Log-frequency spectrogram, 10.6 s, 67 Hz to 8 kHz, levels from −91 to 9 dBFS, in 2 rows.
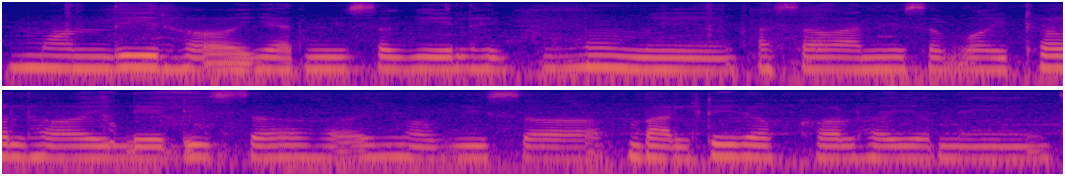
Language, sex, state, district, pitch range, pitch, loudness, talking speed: Maithili, female, Bihar, Vaishali, 165-180 Hz, 170 Hz, -37 LUFS, 120 wpm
